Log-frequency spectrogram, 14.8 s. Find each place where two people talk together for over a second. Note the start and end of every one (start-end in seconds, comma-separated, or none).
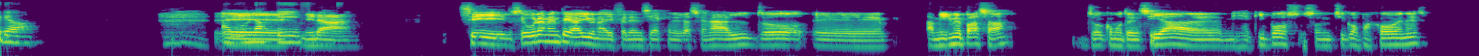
2.2-3.4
